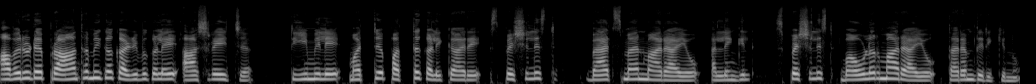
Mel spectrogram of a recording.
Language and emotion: Malayalam, neutral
